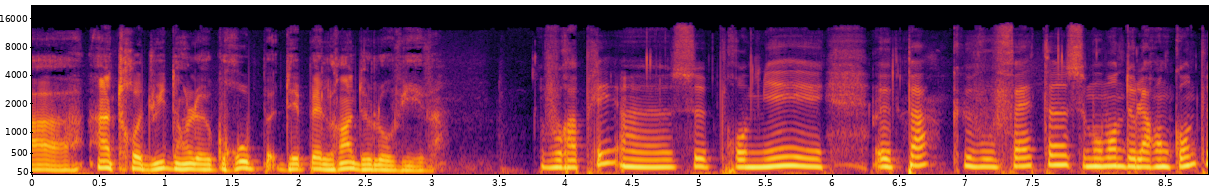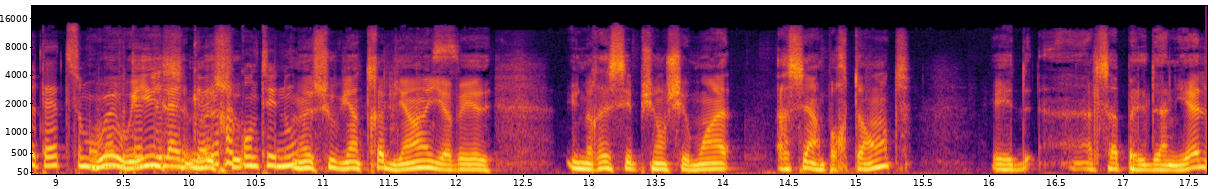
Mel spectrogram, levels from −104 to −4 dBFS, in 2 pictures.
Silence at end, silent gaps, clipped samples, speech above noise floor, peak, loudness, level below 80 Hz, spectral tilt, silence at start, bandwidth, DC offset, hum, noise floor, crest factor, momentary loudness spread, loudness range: 0 s; none; under 0.1%; 36 dB; -2 dBFS; -16 LUFS; -40 dBFS; -7 dB/octave; 0 s; 13.5 kHz; under 0.1%; none; -50 dBFS; 12 dB; 9 LU; 5 LU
